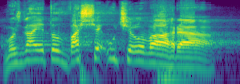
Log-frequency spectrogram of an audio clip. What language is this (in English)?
Czech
